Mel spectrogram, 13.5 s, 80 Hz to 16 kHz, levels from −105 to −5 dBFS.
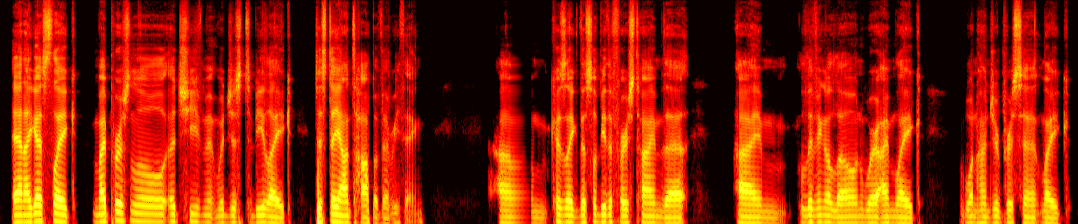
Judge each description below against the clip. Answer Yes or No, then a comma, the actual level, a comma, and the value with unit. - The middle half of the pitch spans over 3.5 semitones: No, average, 2.8 semitones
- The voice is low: Yes, low, 105 Hz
